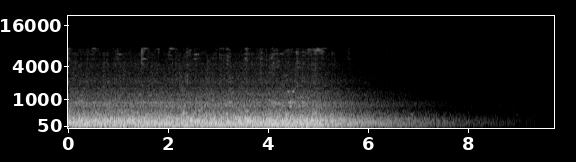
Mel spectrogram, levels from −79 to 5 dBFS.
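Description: From 4.93 s to the end at 9.73 s, the fade-out shows truncation distortion on a fade, consistent with a gain stage holding about 11 bits without dither. Low-level detail collapses into coarse steps, growing gritty, worst from 6.88 s onward.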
